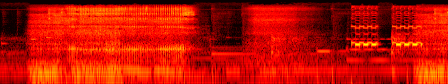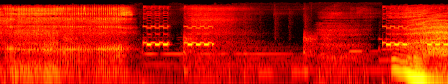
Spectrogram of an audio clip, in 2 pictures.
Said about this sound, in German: Scheiß Telefon.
